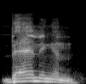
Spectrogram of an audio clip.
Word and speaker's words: Birmingham: story for birmingham england oh oh that's pronounced banning him so the title is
